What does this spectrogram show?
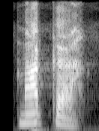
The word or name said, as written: Maca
